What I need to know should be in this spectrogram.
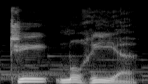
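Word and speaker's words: τιμωρία: Para compreendermos a natureza deste julgamento divino, podemos olhar para a palavra grega timoria, se pronuncia timorria.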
